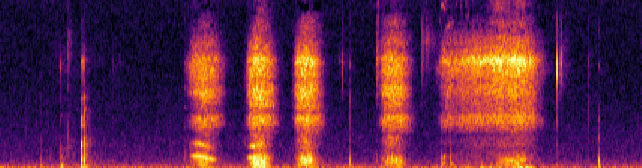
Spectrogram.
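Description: A run of five short, explosive, hissing nasal bursts, the last one drawn out. Repeated sneezing with a head cold.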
